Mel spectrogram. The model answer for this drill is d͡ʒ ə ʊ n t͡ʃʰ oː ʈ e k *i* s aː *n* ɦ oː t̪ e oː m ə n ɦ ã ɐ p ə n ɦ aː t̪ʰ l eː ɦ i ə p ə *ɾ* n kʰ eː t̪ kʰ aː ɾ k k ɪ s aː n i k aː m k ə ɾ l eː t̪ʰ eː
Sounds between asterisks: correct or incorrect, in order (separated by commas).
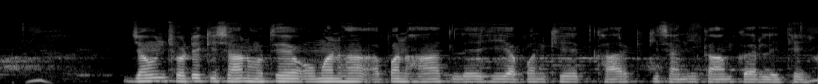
incorrect, correct, incorrect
